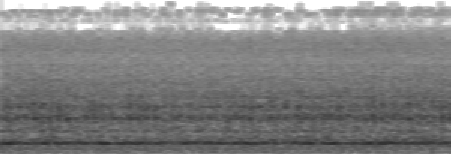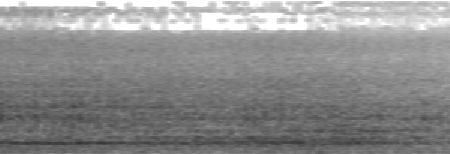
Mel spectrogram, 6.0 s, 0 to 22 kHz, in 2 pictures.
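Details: 2007 Honda Accord idling with a light, uneven rattle over a steady hum; diagnosed as the water pump, which was replaced.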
